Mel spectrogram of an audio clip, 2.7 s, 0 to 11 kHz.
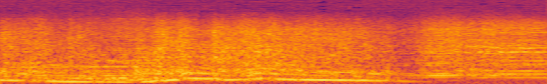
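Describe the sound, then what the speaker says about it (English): A damaged super touring race car at Calder Park, 1995 Australian Super Touring Championship, revs repeatedly after a crash, its engine pitch rising and falling in uneven surges as the driver tries to keep it running, loud and close. "Hear him revving and trying to keep it alive."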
